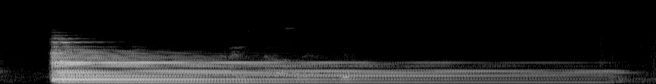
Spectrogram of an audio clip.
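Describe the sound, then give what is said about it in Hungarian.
The lowest note of a piano strikes sharply and rings out with rich, buzzing overtones, slowly decaying over about six seconds before being damped. No voices. “Ugyanis a a legalsó hangját leülök a zongorának”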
